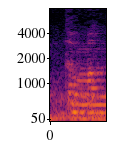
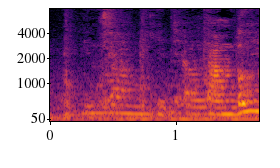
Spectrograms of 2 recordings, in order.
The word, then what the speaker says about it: tembang: Jadi, Sunan Kalijaga itu berdakwah lewat wayang kulit, gamelan, dan tembang Jawa. Gimana bacanya? Ya, tambeng enggak? Tembeng. Tembang.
